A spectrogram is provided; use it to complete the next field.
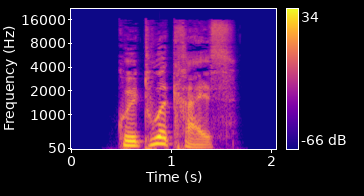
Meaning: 1. A cultural sphere or zone 2. In the theory of the Kulturkreis school, a complex of related cultural traits believed to have historically diffused together across different parts of the world
- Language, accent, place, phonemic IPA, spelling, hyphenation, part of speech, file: German, Germany, Berlin, /kʊlˈtuːɐ̯ˌkʁaɪ̯s/, Kulturkreis, Kul‧tur‧kreis, noun, De-Kulturkreis.ogg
